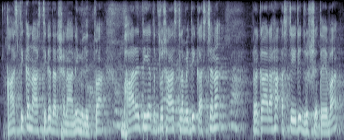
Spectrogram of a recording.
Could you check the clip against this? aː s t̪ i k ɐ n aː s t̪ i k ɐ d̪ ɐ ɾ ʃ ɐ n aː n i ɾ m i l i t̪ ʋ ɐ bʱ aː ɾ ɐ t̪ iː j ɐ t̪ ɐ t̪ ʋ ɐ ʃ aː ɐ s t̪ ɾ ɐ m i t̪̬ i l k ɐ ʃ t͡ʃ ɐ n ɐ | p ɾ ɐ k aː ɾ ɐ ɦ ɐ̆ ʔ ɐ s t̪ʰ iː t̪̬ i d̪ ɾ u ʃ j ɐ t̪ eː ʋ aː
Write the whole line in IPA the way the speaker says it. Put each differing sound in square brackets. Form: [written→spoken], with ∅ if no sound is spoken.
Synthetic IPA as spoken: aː s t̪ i k ɐ n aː s t̪ i k ɐ d̪ ɐ ɾ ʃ ɐ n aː n i [ɾ→∅] m i l i t̪ ʋ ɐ bʱ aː ɾ ɐ t̪ iː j ɐ t̪ ɐ t̪ ʋ ɐ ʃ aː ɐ s t̪ ɾ ɐ m i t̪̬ i [l→∅] k ɐ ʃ t͡ʃ ɐ n ɐ | p ɾ ɐ k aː ɾ ɐ ɦ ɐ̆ ʔ ɐ s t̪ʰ iː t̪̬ i d̪ ɾ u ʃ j ɐ t̪ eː ʋ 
